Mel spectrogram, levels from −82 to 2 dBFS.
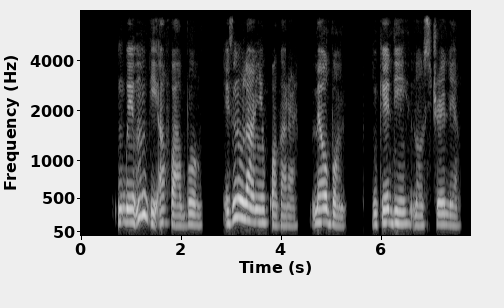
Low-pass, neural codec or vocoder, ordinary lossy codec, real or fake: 7.2 kHz; vocoder, 44.1 kHz, 128 mel bands, Pupu-Vocoder; none; fake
